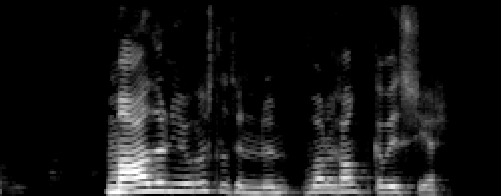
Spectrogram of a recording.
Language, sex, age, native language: Icelandic, male, 11, Icelandic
